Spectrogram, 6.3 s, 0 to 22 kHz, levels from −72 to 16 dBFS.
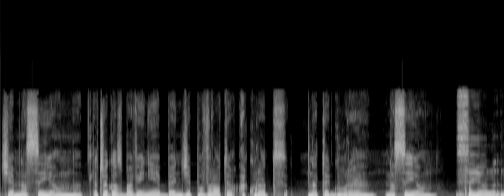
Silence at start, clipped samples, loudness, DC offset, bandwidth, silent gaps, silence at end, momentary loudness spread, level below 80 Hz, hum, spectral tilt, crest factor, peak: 0 s; under 0.1%; -9 LUFS; under 0.1%; 12.5 kHz; none; 0 s; 6 LU; -24 dBFS; none; -5.5 dB/octave; 8 dB; 0 dBFS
